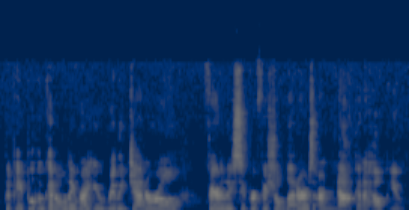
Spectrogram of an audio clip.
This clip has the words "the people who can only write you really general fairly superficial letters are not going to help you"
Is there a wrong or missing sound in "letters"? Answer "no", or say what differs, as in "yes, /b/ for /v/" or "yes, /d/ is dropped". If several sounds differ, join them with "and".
no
